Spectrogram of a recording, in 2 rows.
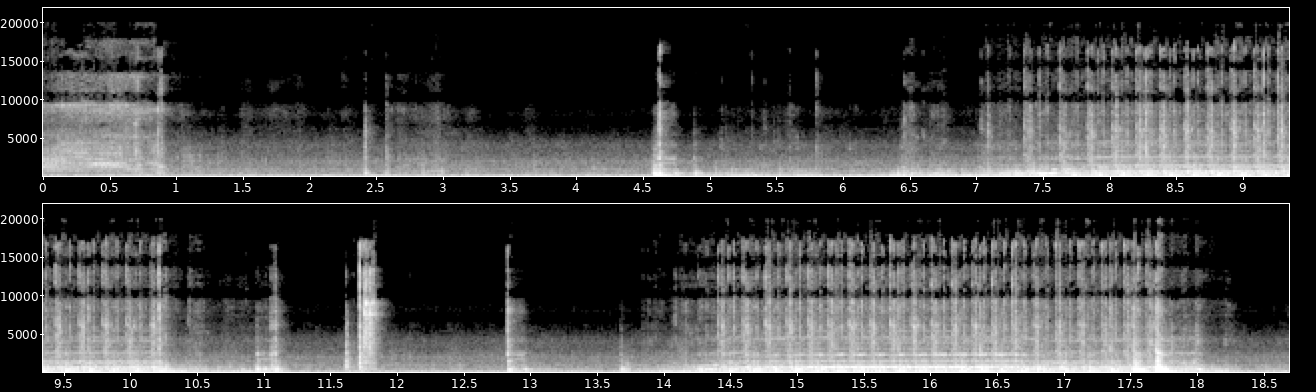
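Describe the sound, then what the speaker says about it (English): A sewing machine stitches a scant quarter-inch seam on a quilt block in short bursts, its rapid mechanical whirring starting and stopping, with scattered clicks and handling noises between runs. "I'm going to be sewing my scant 1/4 of an inch on this side going down"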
